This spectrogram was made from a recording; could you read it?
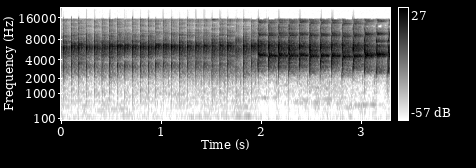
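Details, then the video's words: Provoked fighter lovebird sings a sustained ngekek: a rapid, scratchy, high-pitched trill of evenly repeated notes that grows louder and sharper in its second half. "Lovebird FIGHTER terpancing Panas, nyaut Ngetik lanjut Ngekek Panjang"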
